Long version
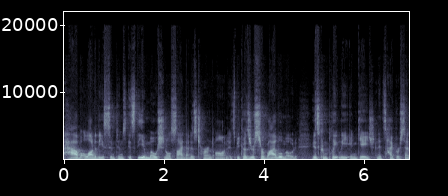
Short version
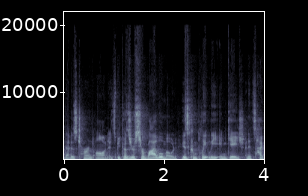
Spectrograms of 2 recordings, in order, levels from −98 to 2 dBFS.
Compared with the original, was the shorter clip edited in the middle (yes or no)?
yes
